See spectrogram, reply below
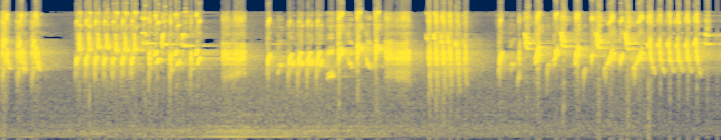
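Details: European goldfinch delivering Wadani-style song for training chicks: nearly continuous bright, chattering twitter broken by brief gaps, with mixed sharp chirps and trills over a faint low hum.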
